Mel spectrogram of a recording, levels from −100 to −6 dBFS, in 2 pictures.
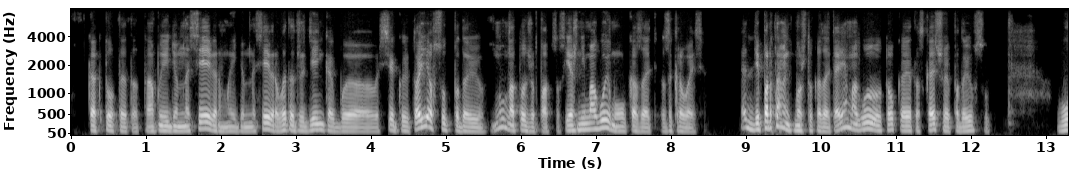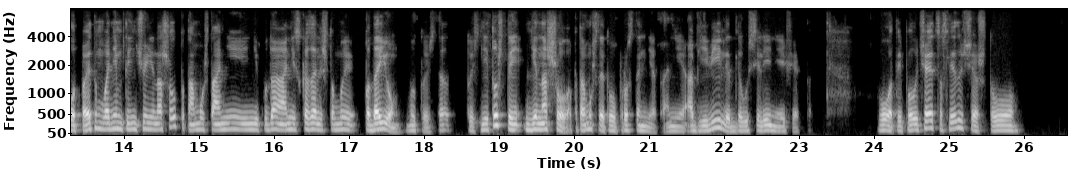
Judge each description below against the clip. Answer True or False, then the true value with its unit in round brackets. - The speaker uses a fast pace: True (215 wpm)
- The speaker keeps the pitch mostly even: False (5.1 semitones)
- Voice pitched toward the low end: True (125 Hz)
